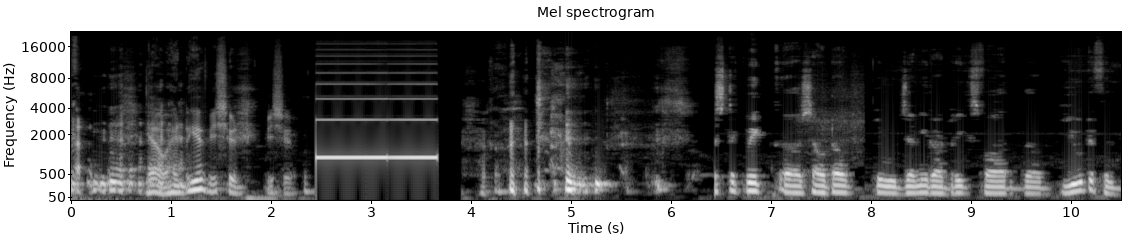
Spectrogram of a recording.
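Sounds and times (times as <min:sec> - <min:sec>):
laughter: 0:00.0 - 0:01.4, 0:04.0 - 0:06.2
speech: 0:00.0 - 0:02.6, 0:04.0 - 0:10.5
censor bleep bleeping out a spoken word: 0:02.5 - 0:03.7.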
